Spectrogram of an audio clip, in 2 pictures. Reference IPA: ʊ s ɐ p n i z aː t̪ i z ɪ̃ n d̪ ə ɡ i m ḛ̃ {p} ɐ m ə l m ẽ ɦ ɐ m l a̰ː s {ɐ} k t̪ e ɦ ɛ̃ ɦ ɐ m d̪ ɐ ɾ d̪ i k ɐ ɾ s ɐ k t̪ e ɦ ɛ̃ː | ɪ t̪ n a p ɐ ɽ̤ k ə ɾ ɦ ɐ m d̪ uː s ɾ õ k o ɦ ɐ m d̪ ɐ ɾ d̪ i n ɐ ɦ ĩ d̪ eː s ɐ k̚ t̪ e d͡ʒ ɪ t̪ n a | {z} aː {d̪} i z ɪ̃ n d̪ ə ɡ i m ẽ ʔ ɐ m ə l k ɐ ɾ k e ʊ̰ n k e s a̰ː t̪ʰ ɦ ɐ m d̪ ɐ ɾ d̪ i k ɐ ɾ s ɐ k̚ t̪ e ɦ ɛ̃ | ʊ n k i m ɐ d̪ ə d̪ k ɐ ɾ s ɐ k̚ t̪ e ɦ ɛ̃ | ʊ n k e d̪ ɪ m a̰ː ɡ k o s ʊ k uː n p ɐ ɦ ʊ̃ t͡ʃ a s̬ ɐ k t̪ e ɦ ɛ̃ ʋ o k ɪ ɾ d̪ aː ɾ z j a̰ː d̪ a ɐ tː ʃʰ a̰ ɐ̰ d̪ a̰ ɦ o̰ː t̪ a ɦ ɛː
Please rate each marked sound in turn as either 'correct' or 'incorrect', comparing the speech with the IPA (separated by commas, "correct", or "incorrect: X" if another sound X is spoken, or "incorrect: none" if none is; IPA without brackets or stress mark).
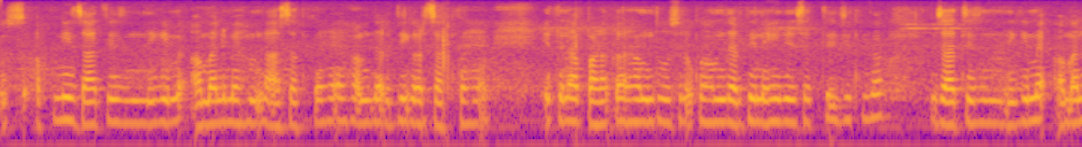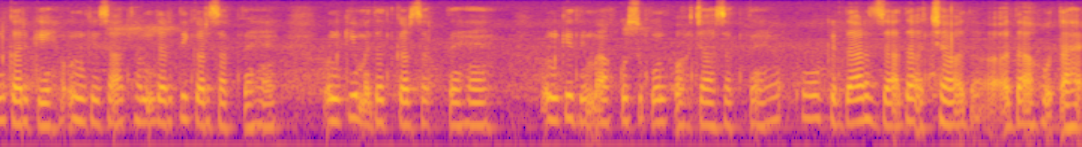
incorrect: ʔ, correct, correct, incorrect: t̪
